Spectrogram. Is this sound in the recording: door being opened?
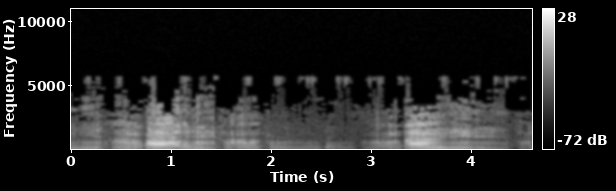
no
